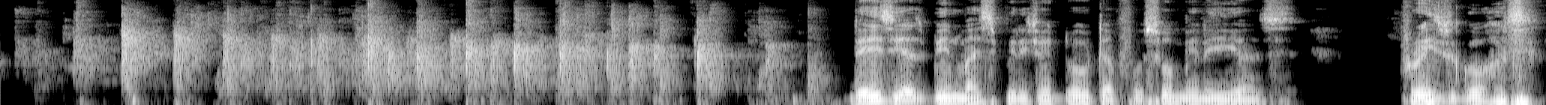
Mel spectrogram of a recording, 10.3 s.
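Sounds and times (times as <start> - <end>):
audience clapping: 0.0 - 5.6
speech: 5.7 - 8.7, 9.4 - 10.2.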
